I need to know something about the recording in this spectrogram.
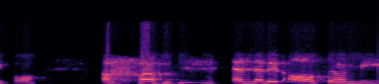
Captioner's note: laughs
